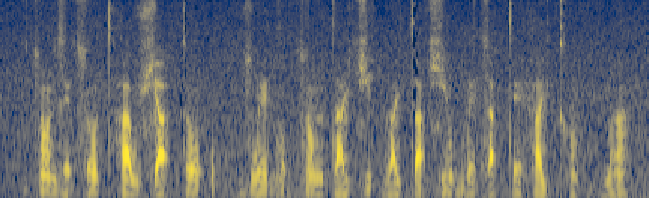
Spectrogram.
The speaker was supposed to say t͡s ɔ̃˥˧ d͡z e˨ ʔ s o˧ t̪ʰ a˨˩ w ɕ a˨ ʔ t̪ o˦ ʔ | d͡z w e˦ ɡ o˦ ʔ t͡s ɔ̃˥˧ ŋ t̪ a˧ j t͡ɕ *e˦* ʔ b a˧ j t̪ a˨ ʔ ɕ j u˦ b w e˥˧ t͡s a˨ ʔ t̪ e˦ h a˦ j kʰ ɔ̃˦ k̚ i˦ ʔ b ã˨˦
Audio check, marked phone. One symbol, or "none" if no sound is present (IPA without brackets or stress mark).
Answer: i˦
